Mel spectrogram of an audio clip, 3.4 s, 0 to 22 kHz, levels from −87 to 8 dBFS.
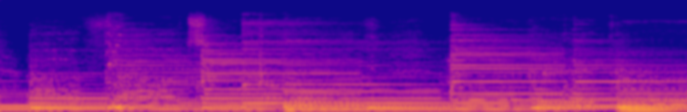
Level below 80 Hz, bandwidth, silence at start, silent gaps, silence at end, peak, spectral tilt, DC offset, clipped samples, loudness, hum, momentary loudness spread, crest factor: -48 dBFS; 11.5 kHz; 0 s; none; 0 s; -8 dBFS; -8 dB/octave; under 0.1%; under 0.1%; -25 LUFS; none; 7 LU; 16 dB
